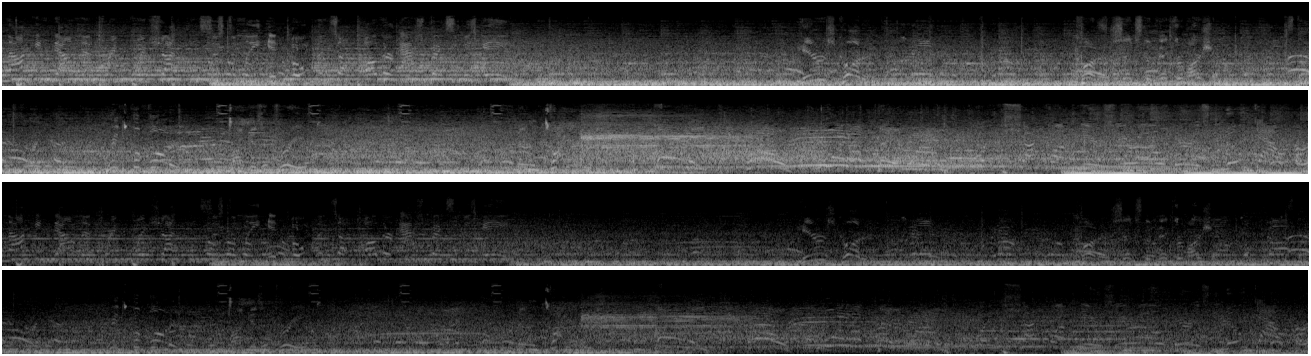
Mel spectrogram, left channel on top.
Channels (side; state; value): right; quieter; 13.2 dB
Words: down that three-point shot consistently, it opens up other aspects of his game. Here's Carter. Carter sets the pick for Marshall. With the floater. Clock is at 3. Irving fires. Holy cow! What a bang! Boy, the shot clock near 0. There is no doubt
